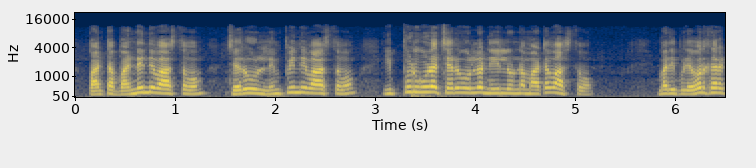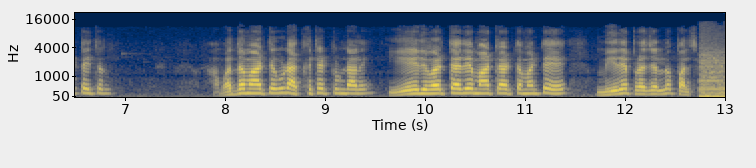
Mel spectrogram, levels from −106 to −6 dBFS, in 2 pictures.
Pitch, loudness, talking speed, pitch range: 195 Hz, -20 LUFS, 135 wpm, 170-205 Hz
